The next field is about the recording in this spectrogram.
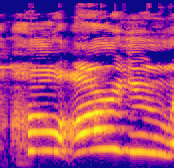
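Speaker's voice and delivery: very high, loud, slow question; astonished gasp. A narrator's reading. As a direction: cry it out high, stretching each word. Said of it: "everyone gra-, gasped".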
